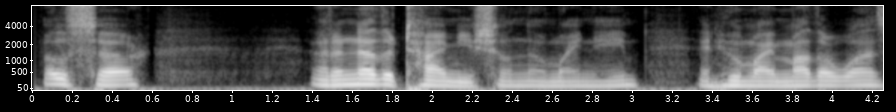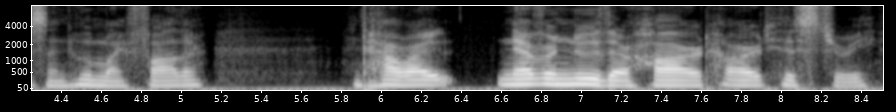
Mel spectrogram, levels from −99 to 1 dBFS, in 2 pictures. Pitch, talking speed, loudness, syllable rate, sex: 125 Hz, 195 wpm, -17 LUFS, 5.6 syllables/s, male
